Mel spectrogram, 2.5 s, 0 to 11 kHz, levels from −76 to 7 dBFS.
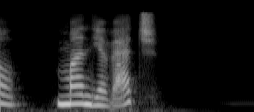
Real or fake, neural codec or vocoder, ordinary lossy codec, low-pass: fake; codec, 16 kHz, about 1 kbps, DyCAST, with the encoder's durations; none; 7.2 kHz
